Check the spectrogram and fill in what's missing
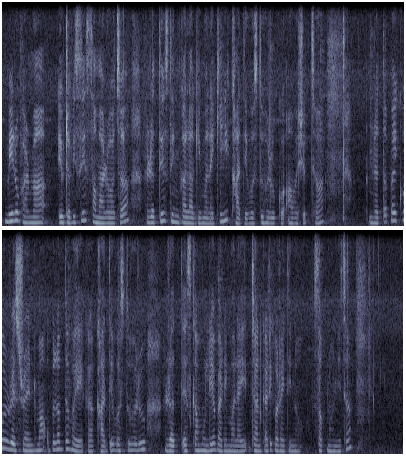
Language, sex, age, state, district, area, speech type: Nepali, female, 45-60, West Bengal, Darjeeling, rural, spontaneous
